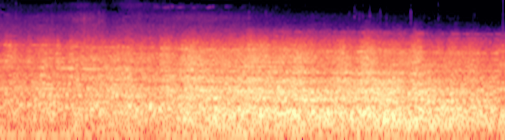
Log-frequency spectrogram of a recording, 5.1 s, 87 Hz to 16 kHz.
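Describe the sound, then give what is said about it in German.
Loud, steady engine roar of an airplane flying low on the landing approach to Tegel airport in Berlin, building gradually over the first seconds and then holding strong, with no voices. “Tegel entfernt, direkt in der Einflugschneise. 90,8 Dezibel werden hier tagsüber gemessen.”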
